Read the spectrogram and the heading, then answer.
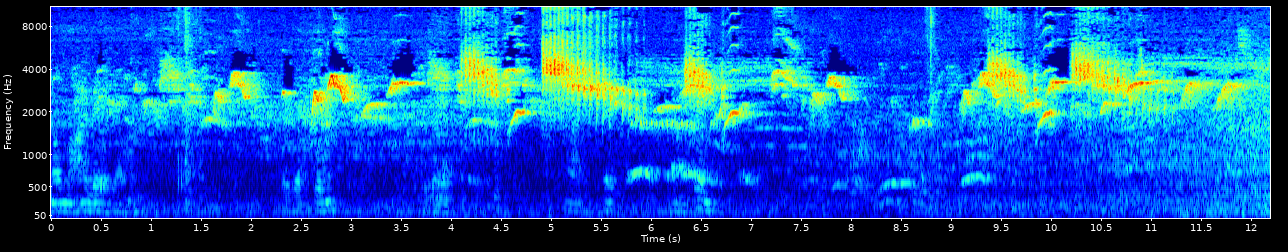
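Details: Iora song, played to stir wild birds into singing quickly: lively bursts of bright, high chirps and quick whistled notes in varied, rapid phrases. There are short pauses between bursts and a faint low rumble underneath.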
